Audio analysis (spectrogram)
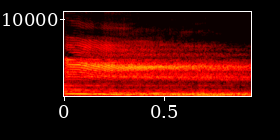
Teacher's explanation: it's a high, closed, front, long, unrounded, tensed vowel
